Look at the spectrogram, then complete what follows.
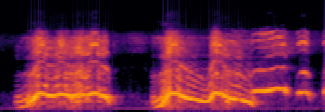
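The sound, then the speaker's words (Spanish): A voice imitates a dog barking angrily with two long, loud, drawn-out barking calls, the second breaking into a few shorter yaps at the end, harsh with no talking. “recordó la pelea del primer día y, temiendo otra peor, comenzó a ladrar coléricamente.”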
